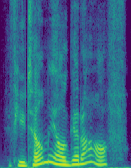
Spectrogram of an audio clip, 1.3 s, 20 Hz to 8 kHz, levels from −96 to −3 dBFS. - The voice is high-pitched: Yes, high, 220 Hz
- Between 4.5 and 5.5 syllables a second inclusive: No, 6.0 syllables/s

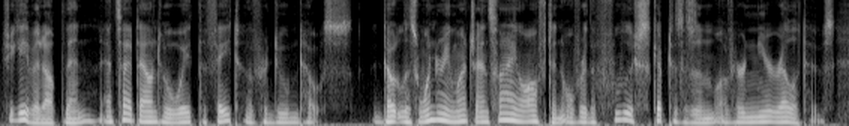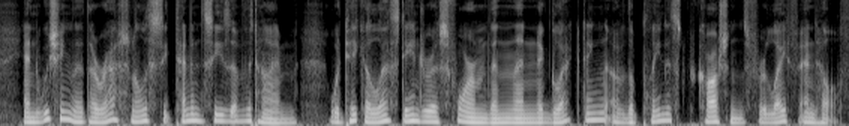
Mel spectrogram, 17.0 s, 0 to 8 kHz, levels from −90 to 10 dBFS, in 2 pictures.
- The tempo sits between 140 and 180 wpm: No, average, 200 wpm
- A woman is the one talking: No, male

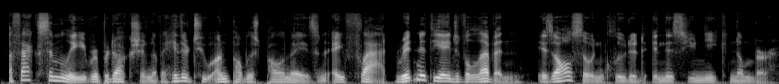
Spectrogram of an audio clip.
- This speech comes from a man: Yes, male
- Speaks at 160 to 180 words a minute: No, average, 190 wpm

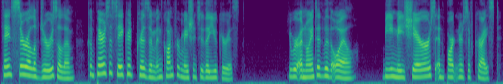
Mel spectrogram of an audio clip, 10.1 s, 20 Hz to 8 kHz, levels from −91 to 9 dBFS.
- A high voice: Yes, high, 205 Hz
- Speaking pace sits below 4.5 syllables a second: No, 5.0 syllables/s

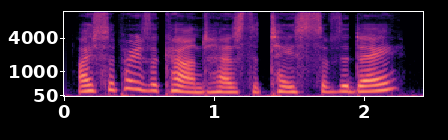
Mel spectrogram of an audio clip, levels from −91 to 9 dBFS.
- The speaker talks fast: Yes, fast, 250 wpm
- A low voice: No, high, 225 Hz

